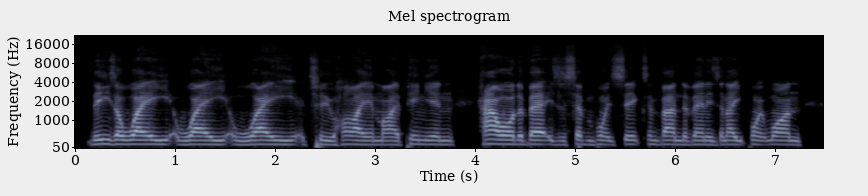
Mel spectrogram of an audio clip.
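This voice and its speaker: A man speaks with an English accent in a fairly high voice. The background is quiet. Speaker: football podcast host. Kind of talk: live stream match review.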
